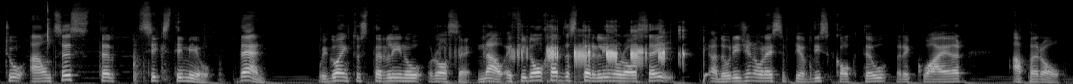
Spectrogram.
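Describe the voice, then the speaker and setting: A man's voice: fairly high pitch, fairly bright tone. A man with a non-native English accent presents a casual, enthusiastic instructional tutorial as a bartender, talking directly to viewers. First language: not English. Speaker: bartender presenting cocktail recipes. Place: indoor bar set, behind counter. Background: music.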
